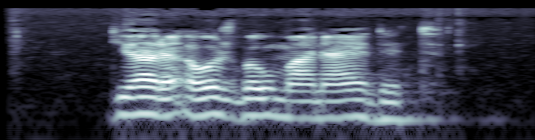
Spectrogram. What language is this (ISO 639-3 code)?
ckb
